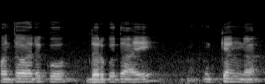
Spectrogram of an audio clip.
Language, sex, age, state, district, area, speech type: Telugu, male, 18-30, Telangana, Suryapet, urban, spontaneous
